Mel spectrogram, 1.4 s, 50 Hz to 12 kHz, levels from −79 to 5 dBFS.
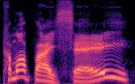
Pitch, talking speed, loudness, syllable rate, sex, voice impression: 175 Hz, 180 wpm, -18 LUFS, 3.1 syllables/s, male, very masculine, very middle-aged, very thick, very tensed, very powerful, very bright, soft, muffled, fluent, slightly raspy, very cool, intellectual, slightly refreshing, sincere, calm, very mature, very friendly, reassuring, very unique, slightly elegant, very wild, sweet, very lively, kind, intense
